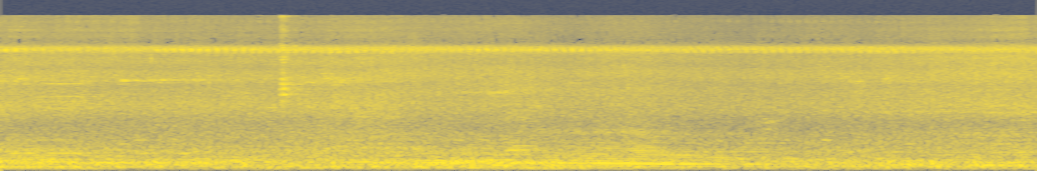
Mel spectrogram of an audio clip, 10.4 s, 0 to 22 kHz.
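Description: Diesel engine of a D19E diesel-electric locomotive running with a low, steady rumble that grows a little louder around six seconds in, as the train approaches slowly.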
